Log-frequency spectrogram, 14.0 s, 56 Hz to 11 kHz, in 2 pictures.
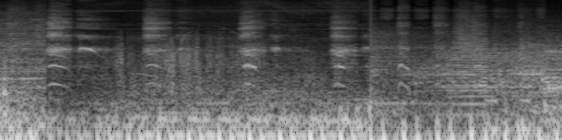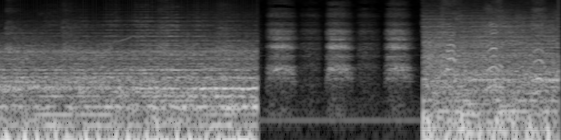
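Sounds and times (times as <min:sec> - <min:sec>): deep rumble: 0:00.0 - 0:10.3
dramatic music: 0:01.3 - 0:10.3, 0:12.4 - 0:14.0.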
